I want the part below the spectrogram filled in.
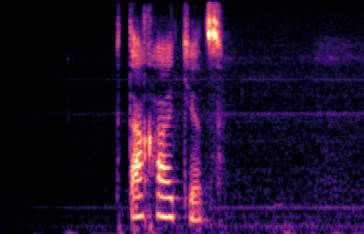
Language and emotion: Russian, neutral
